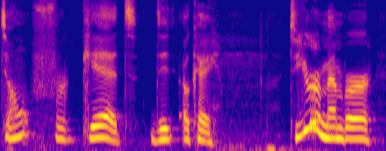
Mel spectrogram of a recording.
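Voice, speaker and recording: A man's voice: sits high, expressive, slow. A man co-hosting a podcast, who argues his opinions in a casual, emphatic and insistent way. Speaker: podcast co-host.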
